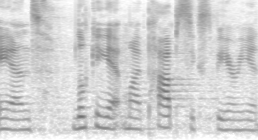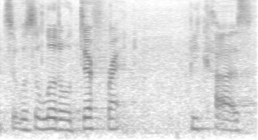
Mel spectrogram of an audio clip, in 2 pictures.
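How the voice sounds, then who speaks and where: In an American accent, a woman speaks at a fairly slow pace and fairly low pitch, her intonation monotone and flat. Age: 60s. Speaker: audience member. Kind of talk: audience comment.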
